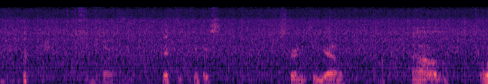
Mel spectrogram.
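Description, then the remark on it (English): Steady rain patters on a tent in a dense, unbroken hiss that fills the whole stretch, while a voice speaks in short bursts over it. “Because then that, you know, if you think about those times that, if I think about the times where I haven't had to compete with this damn tent raining.”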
